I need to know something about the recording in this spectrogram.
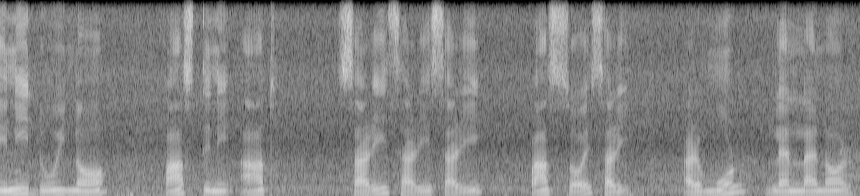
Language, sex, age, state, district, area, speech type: Assamese, male, 30-45, Assam, Golaghat, rural, read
